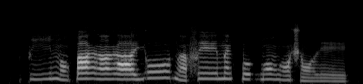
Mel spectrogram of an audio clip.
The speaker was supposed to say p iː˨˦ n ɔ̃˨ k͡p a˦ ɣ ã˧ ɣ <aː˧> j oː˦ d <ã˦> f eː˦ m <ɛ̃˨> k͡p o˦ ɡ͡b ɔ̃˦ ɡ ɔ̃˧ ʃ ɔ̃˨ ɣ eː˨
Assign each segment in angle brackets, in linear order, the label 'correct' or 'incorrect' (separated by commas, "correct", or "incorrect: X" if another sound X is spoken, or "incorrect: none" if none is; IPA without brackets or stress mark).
correct, incorrect: ã˨, incorrect: ɛ̃˦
